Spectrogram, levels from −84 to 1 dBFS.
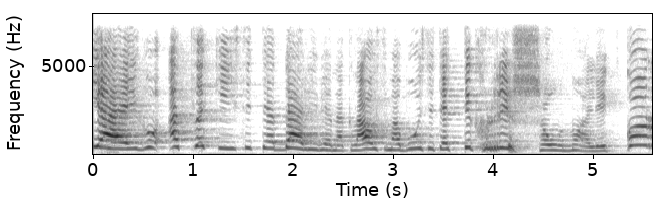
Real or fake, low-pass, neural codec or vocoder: real; 7.2 kHz; none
